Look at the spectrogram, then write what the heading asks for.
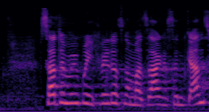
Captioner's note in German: none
